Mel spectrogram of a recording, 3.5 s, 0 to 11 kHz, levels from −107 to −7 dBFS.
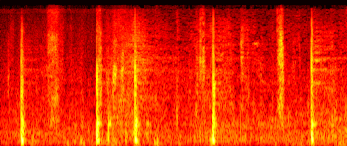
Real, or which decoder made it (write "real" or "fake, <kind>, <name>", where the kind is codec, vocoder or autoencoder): fake, vocoder, Vocos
